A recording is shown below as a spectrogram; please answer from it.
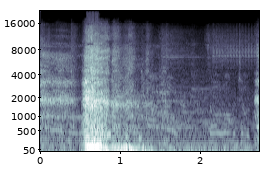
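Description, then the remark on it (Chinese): A person deliberately demonstrates a heavy, gasping breath, a big breath drawn using the lower ribs: one loud, rough inhalation that trails off into a softer breathy exhale, followed by a brief second breath at the very end. “我跟你说，我现在大喘气儿已经需要用到我下面的肋骨。”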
